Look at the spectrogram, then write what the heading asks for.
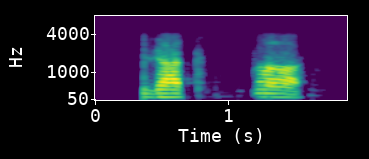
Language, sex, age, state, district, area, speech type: Kashmiri, male, 30-45, Jammu and Kashmir, Ganderbal, rural, conversation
